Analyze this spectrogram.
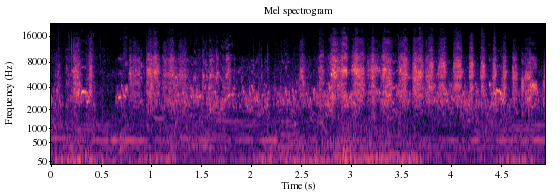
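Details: Australian budgie colony in an aviary giving continuous overlapping chirps and fast warbled chatter, busy and high-pitched throughout, with a soft steady hum beneath.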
